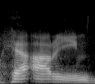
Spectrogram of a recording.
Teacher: Remember, that's because you have a guttural with a comets under it that is unaccented. It's unaccented because the accent comes on im.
